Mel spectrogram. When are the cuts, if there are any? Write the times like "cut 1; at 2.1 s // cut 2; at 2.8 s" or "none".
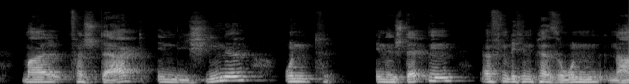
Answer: cut 1; at 4.8 s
